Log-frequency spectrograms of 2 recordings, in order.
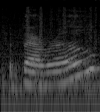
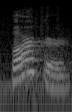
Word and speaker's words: Barker: The next speaker is Barrow. Please correct me if I'm mispronouncing your last name. Barker. Oh, boy, I was way off.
